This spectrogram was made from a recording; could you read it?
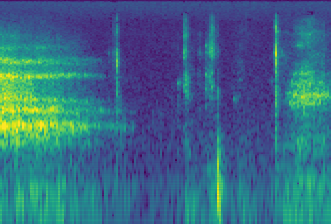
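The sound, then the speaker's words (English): A long, soft deep breath drawn in and let out, followed by a few small mouth clicks and the start of another quiet breath, with no talking. “Okay, then let's take a deep one breath. Inhale, breathing. Exhale, breathe out.”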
